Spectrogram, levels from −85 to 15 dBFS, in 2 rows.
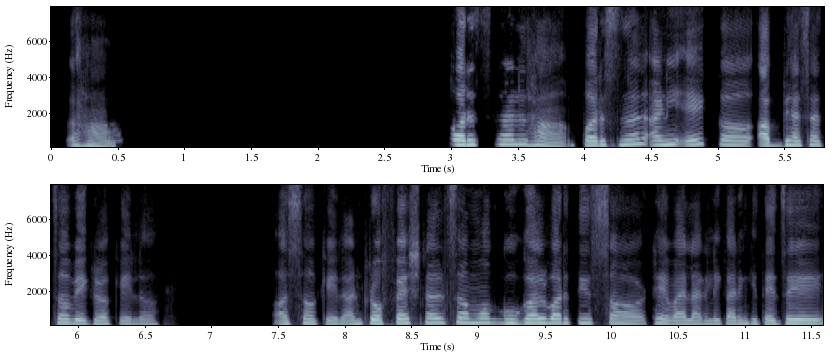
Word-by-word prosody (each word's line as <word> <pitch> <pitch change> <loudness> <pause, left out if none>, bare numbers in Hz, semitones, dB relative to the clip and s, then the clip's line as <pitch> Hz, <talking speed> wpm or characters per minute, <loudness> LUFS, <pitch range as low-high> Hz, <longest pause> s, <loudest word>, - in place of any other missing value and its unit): हां. 195 -6 -3 2.5
पर्सनल 265 +1 +4
हां. 220 -7 -1 0.2
पर्सनल 245 +5 +2
आणि 255 +2 +3 0.2
एक 280 -1 -5
अ, 235 -2 +1
अभ्यासाचं 225 +3 0
वेगळं 195 -2 -1
केलं. 165 -2 -7 1.0
असं 215 +2 -2
केलं 165 -4 -4
आणि 175 +3 -1
प्रोफेशनलचं 245 +4 +1
मग 250 0 +1
Googleवरतीच 230 +1 +2 0.4
ठेवायला 195 -4 -1
लागली 190 +2 -4
कारण 195 -1 -2
की 210 - -4
त्याचे 210 +1 +3
225 Hz, 110 wpm, -20 LUFS, 195-245 Hz, 2.5 s, पर्सनल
